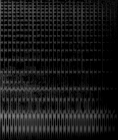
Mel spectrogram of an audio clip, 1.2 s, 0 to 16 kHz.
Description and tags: SonoKids-Omni 26
A collection of 27 samples from various sound sources. My contribution to the Omni sound installation for children at the Happy New Ears festival for New Music 2008 in Kortrijk, Belgium.
happy-new-ears, sonokids-omni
